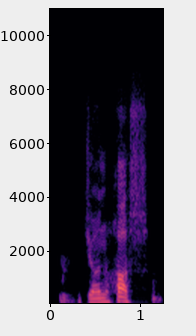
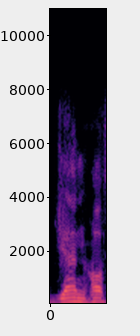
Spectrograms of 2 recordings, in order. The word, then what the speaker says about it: Jan Hus: John Hus o Jan Hus, dependiendo de cómo lo quieran pronunciar.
